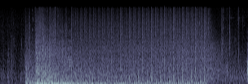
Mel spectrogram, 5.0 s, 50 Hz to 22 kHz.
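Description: An enemy tank fires on the player in Battlefield 4 multiplayer at the Lancang Dam map, a loud, dense burst of rapid gunfire that opens abruptly and rattles on for several seconds before cutting off, with no speech.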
